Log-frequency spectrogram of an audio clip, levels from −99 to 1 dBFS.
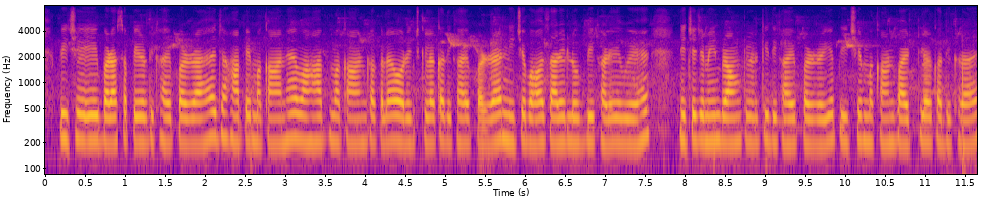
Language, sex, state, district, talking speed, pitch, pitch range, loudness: Hindi, female, Uttar Pradesh, Jalaun, 250 wpm, 200 Hz, 195-205 Hz, -18 LUFS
